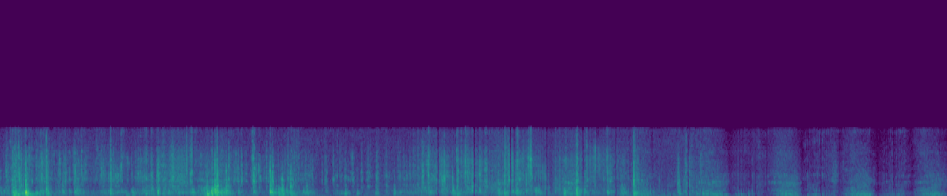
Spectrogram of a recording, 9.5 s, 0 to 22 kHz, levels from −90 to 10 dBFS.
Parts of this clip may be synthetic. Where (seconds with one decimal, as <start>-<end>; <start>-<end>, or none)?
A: 1.4-2.3; 4.1-6.1; 7.2-8.0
